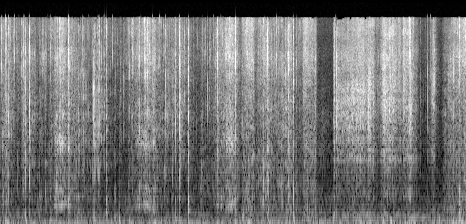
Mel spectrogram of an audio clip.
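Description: Long nails scratch the dry husk arm and side of a dried corn husk rabbit figurine. A dense run of bright, crinkly scratching and crackling rasps on and on, with a brief quiet break near the middle before the scratching resumes.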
